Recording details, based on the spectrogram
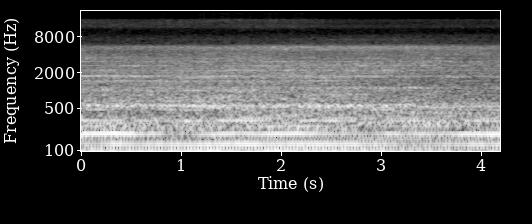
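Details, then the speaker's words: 1987 Ferrari Testarossa V12 with just over 4,000 miles and a changed exhaust, started cold in an enclosed space during a pre-purchase inspection: a steady, slightly lumpy low idle with rich smoke and no knocking. "retain rich royal smoke that was present"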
